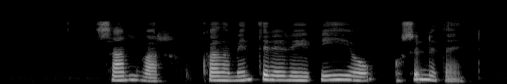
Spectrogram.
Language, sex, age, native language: Icelandic, female, 50-59, Icelandic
